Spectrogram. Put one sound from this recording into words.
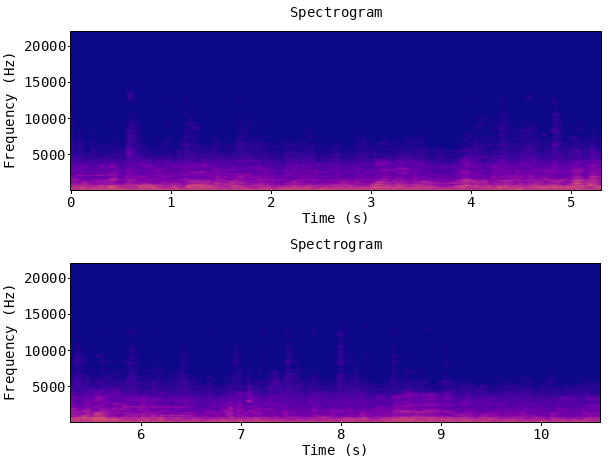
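Men and women chat in passing nearby.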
